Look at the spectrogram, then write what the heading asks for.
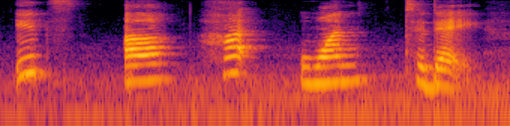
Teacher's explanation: Your tongue is at the top of your mouth, you're going to say “hot”, but instead of letting the air through your tongue just sticks there.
